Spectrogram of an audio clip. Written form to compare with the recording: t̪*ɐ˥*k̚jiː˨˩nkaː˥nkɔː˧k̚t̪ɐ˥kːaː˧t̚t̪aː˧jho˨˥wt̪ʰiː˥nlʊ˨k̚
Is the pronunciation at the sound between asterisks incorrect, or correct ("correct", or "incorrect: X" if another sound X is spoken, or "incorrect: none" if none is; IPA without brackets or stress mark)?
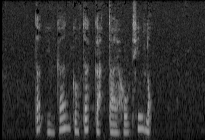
incorrect: ɐ˨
